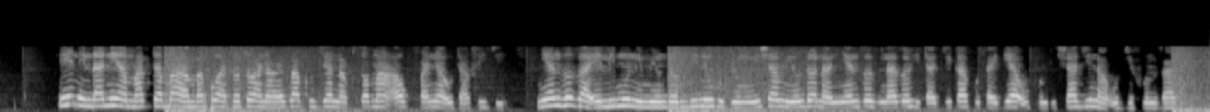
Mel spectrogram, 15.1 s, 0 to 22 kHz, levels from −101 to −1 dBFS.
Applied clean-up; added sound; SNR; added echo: none; Shatter / Crushing / Boom; 16 dB; none.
